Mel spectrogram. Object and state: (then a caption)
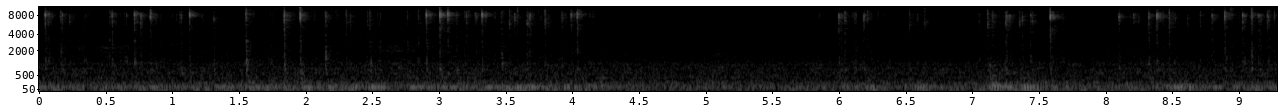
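Plastic computer keyboard being typed on. A white full-size plastic keyboard with hollow key caps, resting on a wooden desk, is typed on with long nails and fingertips. It makes a steady stream of quick, bright clicks over a low, hollow thud, with a brief lull in the middle before the typing picks up again.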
